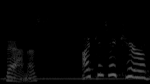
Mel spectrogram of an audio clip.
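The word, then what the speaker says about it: Vanus: She says Venus, but it's Vanis.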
